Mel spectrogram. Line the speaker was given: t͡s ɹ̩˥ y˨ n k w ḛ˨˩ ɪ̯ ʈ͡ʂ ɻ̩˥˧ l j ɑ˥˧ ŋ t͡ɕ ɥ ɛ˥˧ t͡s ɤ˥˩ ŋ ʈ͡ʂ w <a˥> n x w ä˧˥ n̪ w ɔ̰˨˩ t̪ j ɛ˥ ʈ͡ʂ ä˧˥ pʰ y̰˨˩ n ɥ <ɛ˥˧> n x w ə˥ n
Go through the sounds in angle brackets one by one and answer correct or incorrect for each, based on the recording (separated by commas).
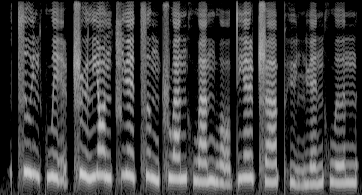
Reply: correct, incorrect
